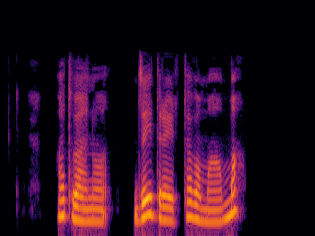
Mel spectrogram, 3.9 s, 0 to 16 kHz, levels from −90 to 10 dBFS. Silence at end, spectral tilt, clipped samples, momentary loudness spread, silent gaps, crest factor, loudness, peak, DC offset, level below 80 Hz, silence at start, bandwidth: 0.95 s; -7.5 dB/octave; under 0.1%; 10 LU; 1.51-1.67 s; 18 dB; -17 LUFS; 0 dBFS; under 0.1%; -58 dBFS; 0.75 s; 7.6 kHz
